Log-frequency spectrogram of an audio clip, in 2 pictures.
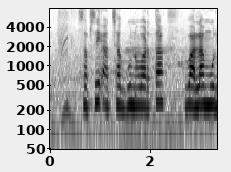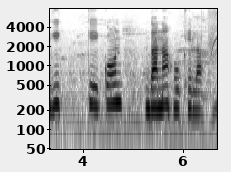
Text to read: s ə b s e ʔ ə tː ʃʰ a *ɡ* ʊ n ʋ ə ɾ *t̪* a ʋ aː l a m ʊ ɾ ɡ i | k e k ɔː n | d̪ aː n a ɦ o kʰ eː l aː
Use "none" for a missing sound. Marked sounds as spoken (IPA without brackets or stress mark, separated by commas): ɡ, t̪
